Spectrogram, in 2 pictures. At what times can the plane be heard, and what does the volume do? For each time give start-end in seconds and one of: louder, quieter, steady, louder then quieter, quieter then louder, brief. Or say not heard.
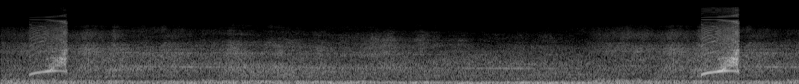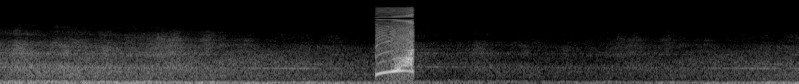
0.0-15.9 quieter.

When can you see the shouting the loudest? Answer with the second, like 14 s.
12 s.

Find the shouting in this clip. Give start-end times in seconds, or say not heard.
0.2-0.7, 7.0-7.4, 11.7-12.2.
